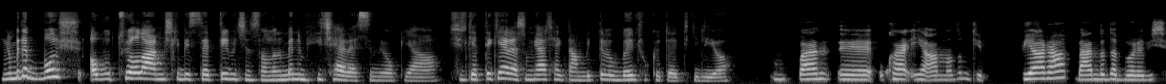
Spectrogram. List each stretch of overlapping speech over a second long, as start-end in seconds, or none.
none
